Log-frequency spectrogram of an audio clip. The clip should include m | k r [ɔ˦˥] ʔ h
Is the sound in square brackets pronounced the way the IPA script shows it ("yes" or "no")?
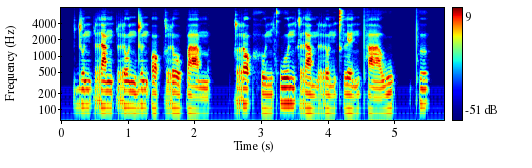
yes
